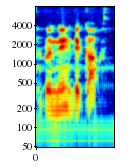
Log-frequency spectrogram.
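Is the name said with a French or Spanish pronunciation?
French. The name is said with French pronunciation. The speaker calls it right.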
